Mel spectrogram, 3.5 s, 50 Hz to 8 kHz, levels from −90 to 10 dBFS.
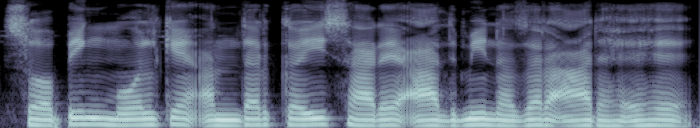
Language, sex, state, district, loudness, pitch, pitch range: Hindi, male, Assam, Kamrup Metropolitan, -11 LUFS, 130 Hz, 120-135 Hz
